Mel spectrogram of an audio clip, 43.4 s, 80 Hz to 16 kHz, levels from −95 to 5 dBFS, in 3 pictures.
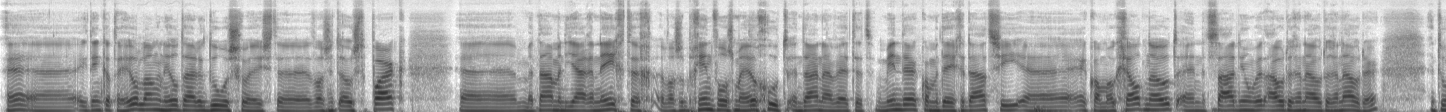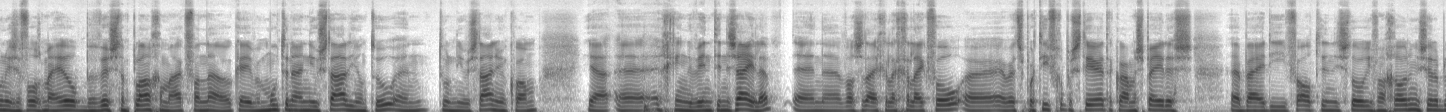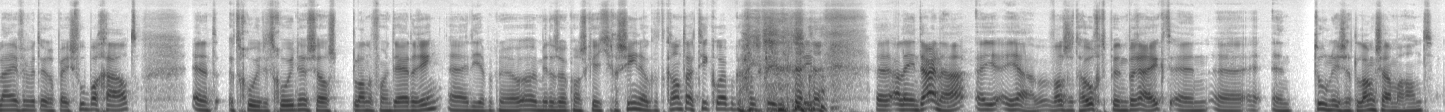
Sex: male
